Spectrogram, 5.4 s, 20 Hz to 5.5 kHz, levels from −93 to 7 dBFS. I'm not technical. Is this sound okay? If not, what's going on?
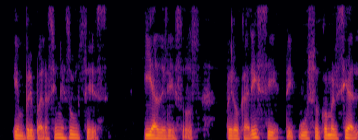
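Yes, this recording is technically sound, with nothing going wrong in how it was captured or played back.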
